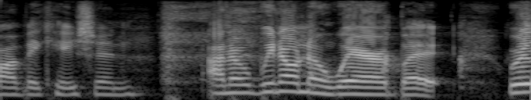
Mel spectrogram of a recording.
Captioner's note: laughing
